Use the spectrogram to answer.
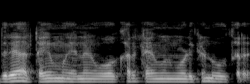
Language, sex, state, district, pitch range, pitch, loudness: Kannada, male, Karnataka, Bellary, 130-135 Hz, 130 Hz, -24 LUFS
